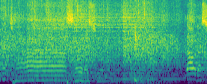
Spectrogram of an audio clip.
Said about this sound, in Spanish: Dale fuerte ese aplauso a Él.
